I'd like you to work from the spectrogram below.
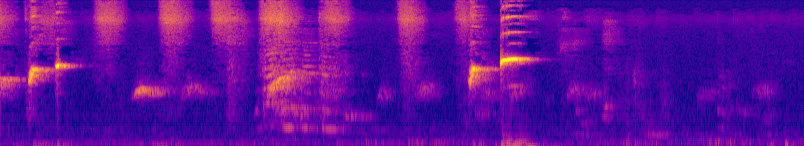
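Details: Sooty-headed bulbul in vigorous song: bright rising whistled phrases, a descending slurred note, then a loud ringing upslur, with quiet pauses between and steady high hissing pulses behind.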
